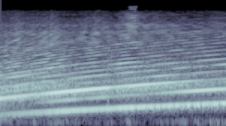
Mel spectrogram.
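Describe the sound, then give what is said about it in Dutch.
A loud, steady civil defense siren sounding its monthly public warning test wails continuously, its tone slowly rising in pitch with strong harmonics, and no one speaks over it. “Maar de, de vraag waarom iedere maand dit lawaai? Ik bedoel, het is, het, is, het, is, het is eh, heel vervelend voor honden natuurlijk.”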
